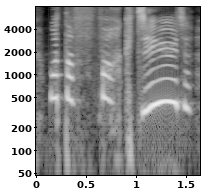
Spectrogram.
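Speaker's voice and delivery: high, sudden what the fuck; shocked outburst. Acted. Woman startled by stranger in graveyard, high alarmed cry. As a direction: jolt up in alarm at him.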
